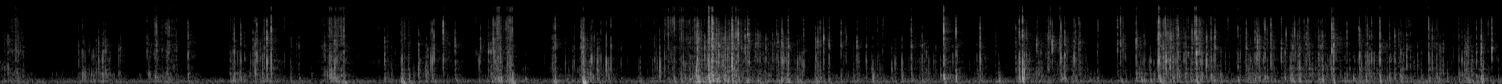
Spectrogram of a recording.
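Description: A hand-sized, partly filled snack bag of flexible printed plastic film, blue and green, is pressed, crinkled and crumpled by fingertips and palm. Dense, fast crackling and crunching bursts follow one another with no pause, bright and broadband, each crackle dying almost instantly. The crumpling grows busier and louder in the middle of the clip.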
